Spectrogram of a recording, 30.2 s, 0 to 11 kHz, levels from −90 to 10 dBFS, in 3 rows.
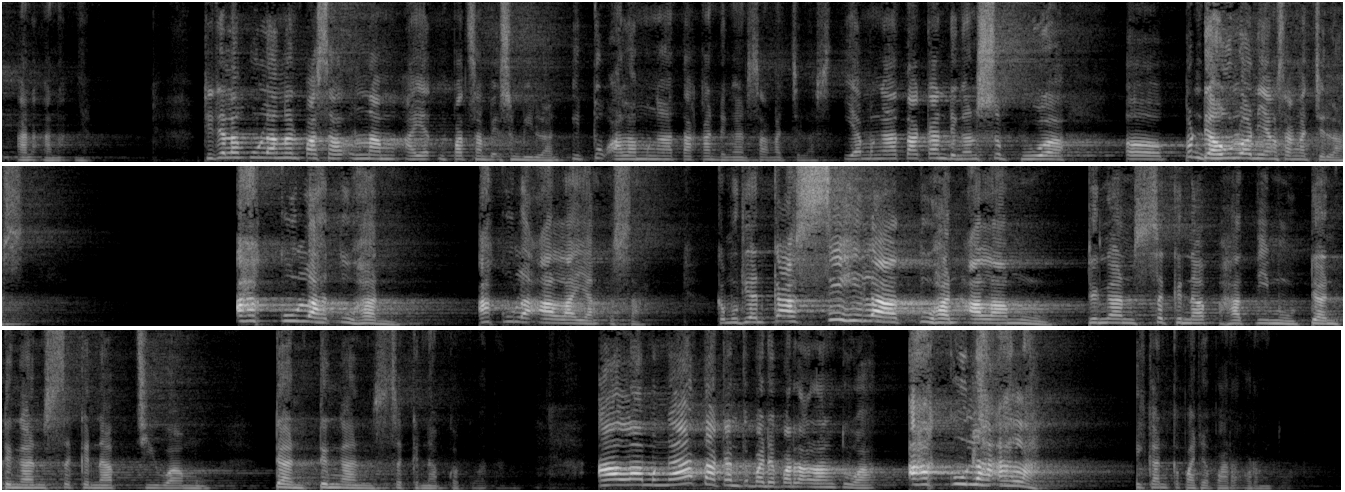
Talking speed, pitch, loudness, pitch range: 115 wpm, 230 Hz, -21 LUFS, 180-285 Hz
